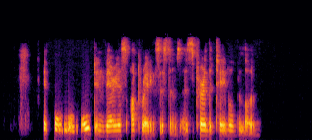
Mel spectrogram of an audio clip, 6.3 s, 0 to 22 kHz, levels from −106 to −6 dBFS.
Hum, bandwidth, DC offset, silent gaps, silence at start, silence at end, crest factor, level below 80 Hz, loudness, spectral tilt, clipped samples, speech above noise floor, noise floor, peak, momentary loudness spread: 50 Hz at -75 dBFS; 7.4 kHz; under 0.1%; none; 0.4 s; 1.15 s; 18 dB; -72 dBFS; -22 LUFS; -1.5 dB/octave; under 0.1%; over 68 dB; under -90 dBFS; -4 dBFS; 10 LU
